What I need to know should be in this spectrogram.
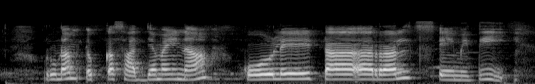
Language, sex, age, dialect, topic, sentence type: Telugu, female, 18-24, Telangana, banking, question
